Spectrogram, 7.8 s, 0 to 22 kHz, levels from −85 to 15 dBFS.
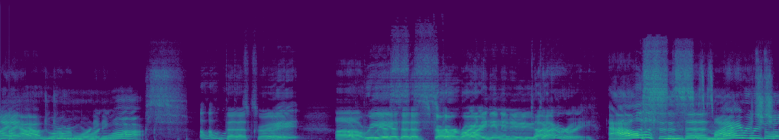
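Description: Throughout the speech, a channel delay (doubling) is present. One channel runs about 85.33 ms behind the other, which fits a 4096-sample buffer, and when the two are summed to mono the late copy stands apart rather than blending. Every syllable is followed by a distinct slap echo at equal level, giving a doubled quality. The gap is too long to read as comb filtering.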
